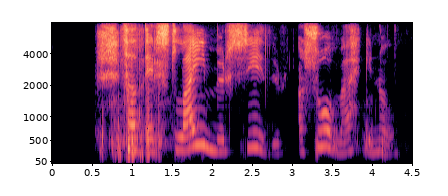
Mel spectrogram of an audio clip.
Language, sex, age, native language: Icelandic, female, 18-19, Icelandic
